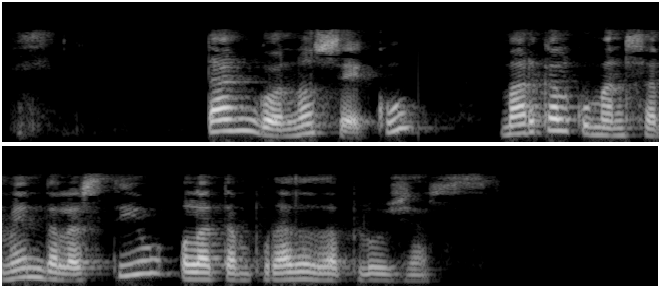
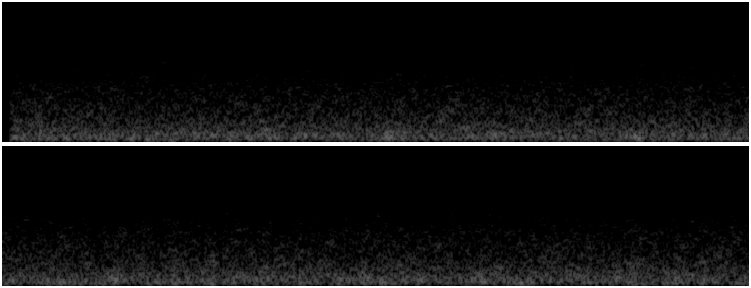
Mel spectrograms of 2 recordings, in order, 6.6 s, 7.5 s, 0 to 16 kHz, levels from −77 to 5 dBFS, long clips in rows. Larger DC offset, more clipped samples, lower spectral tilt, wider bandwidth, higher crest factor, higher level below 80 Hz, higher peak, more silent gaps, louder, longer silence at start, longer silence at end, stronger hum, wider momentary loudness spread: neither; neither; second, -3.5 dB/octave vs -6.5 dB/octave; second, 7.8 kHz vs 11.5 kHz; about the same, 18 dB vs 16 dB; about the same, -68 dBFS vs -66 dBFS; first, -2 dBFS vs -38 dBFS; neither; first, -18 LUFS vs -54 LUFS; about the same, 0.15 s vs 0.05 s; first, 0.95 s vs 0 s; neither; first, 13 LU vs 1 LU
